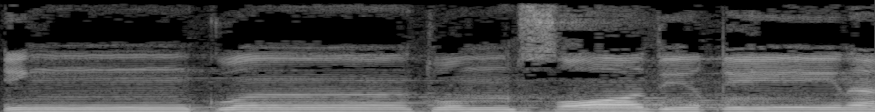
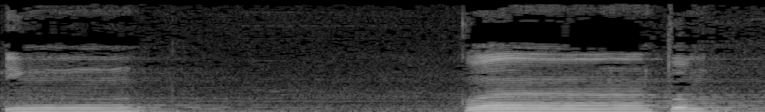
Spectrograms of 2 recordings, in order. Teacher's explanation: Untuk huruf qaf dan kaf, ketika nun sukun bertemu dengan huruf ini, qaf dan kaf, maka suara gunnah itu mendominasi, bahkan mengalahkan suara pada makhraj atau pada bagian lidah. · Term: ikhfa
